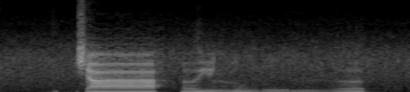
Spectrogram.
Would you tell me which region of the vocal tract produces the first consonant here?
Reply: palate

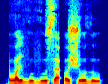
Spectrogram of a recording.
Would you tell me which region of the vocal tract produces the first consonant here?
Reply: tongue tip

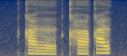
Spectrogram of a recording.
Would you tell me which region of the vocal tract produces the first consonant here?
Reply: uvula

